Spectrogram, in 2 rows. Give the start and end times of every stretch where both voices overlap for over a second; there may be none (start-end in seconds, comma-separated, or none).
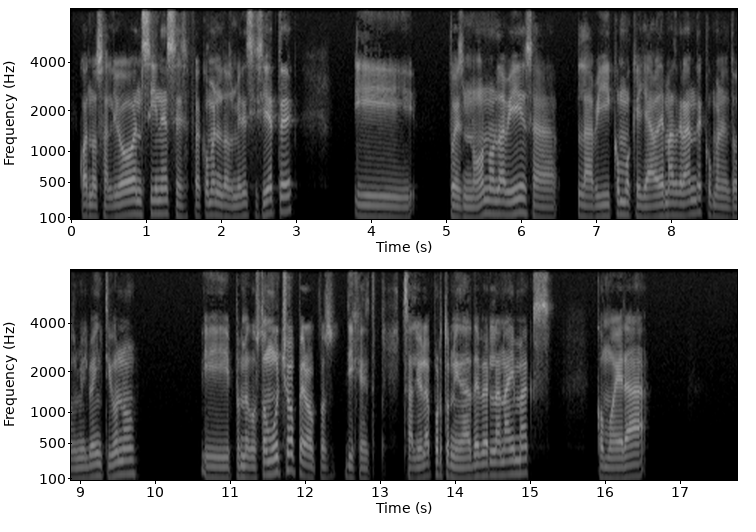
none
